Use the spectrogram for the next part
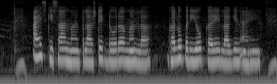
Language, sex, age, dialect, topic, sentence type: Chhattisgarhi, female, 60-100, Northern/Bhandar, agriculture, statement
